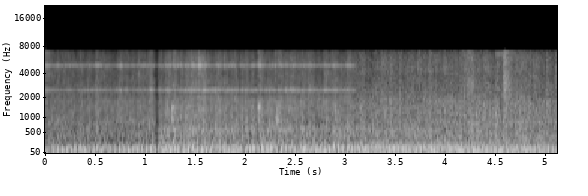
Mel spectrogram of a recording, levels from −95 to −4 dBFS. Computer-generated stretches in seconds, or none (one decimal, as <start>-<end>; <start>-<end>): 0.0-3.1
